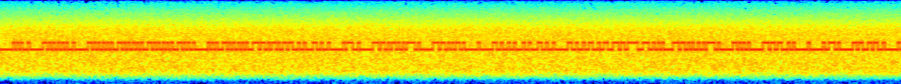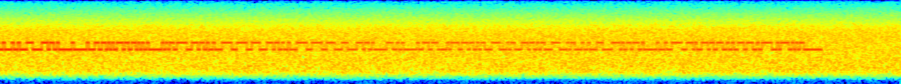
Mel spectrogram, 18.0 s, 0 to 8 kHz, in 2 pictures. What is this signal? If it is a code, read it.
RTTY (50 baud, 450 Hz shift), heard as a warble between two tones, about 1500 Hz centre, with radio static. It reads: … DL0Z DE SP0PWW TNX FER CALL. UR RST 559 559. NAME BOB BOB. QTH NANTES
